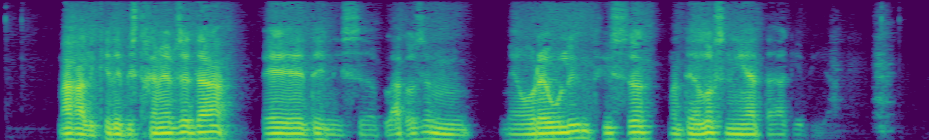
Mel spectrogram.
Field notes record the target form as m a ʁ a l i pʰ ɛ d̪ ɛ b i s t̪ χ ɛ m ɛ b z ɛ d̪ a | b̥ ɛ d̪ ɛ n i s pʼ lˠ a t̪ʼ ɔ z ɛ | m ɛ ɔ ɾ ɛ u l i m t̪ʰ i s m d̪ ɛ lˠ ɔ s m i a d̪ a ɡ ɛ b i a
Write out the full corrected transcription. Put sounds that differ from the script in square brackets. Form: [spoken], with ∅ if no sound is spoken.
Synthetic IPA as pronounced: m a ʁ a l i [kʰ] ɛ d̪ ɛ b i s t̪ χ ɛ m ɛ b z ɛ d̪ a | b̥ ɛ d̪ ɛ n i s pʼ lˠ a t̪ʼ ɔ z ɛ | m ɛ ɔ ɾ ɛ u l i m t̪ʰ i s m d̪ ɛ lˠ ɔ s [n] i a d̪ a ɡ ɛ b i a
